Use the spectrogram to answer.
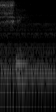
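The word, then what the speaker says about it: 四: four in Japanese is she which sounds like the pronunciation for death while the number of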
